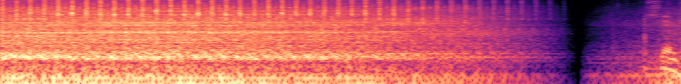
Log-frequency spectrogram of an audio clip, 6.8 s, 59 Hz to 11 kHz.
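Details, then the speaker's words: UMZ-4216 Evotech 2.7 Euro 4, 129,000 km, check light on and misfiring in cylinders 1 and 4: sharp regular ticking about three and a half per second over a rough idle; suspected cylinder 1 intake valve seat. Valve seat knock. "сегодня хочу вам показать как стучит седло клапана euro 4 40 до 16 загорелся и начал троить"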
